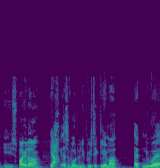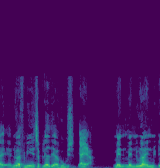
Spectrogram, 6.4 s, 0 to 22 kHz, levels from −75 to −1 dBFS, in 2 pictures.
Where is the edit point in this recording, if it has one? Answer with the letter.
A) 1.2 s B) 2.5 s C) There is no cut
A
